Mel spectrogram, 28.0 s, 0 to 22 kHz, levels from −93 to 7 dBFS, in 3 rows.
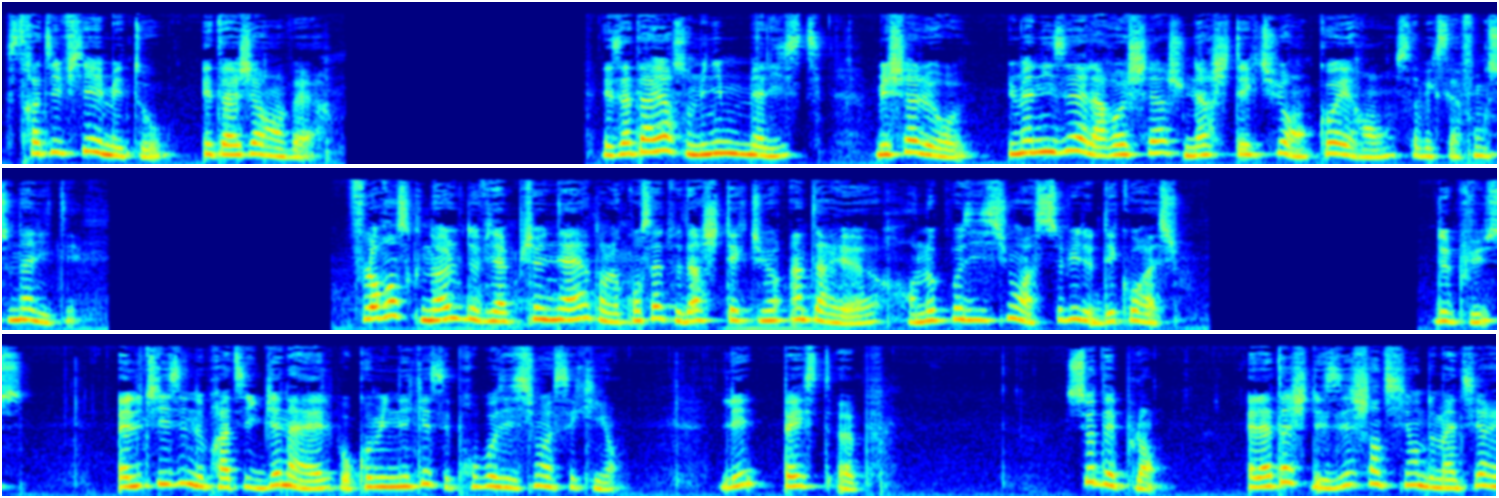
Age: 20-39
